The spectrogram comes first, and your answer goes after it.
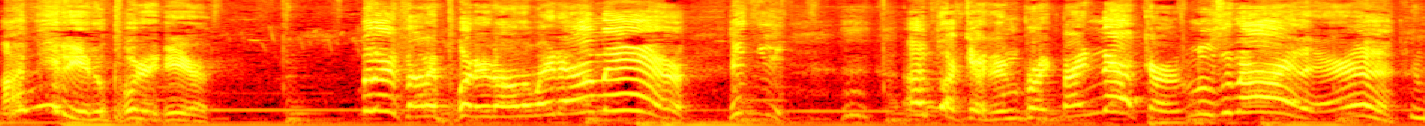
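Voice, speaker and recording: A man performs a put-on character voice. Music is clearly audible in the background. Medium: fan dub. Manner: blustering, talks to himself.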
